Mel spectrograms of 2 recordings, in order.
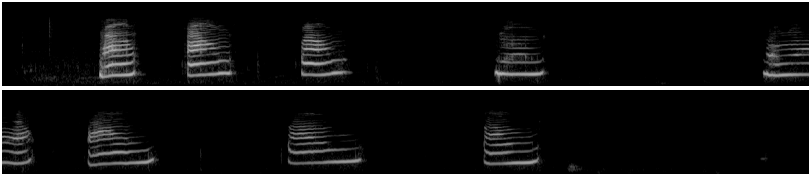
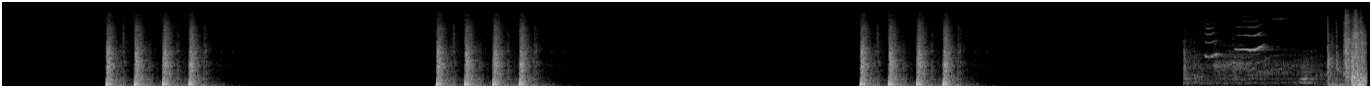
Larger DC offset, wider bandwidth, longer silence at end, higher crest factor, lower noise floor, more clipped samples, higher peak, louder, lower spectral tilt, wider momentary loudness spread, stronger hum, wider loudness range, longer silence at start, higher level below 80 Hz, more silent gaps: neither; second, 10.5 kHz vs 15.5 kHz; first, 2.7 s vs 0.05 s; about the same, 24 dB vs 22 dB; second, -75 dBFS vs -81 dBFS; neither; about the same, -8 dBFS vs -10 dBFS; about the same, -26 LUFS vs -28 LUFS; second, 2 dB/octave vs -5.5 dB/octave; about the same, 17 LU vs 19 LU; neither; first, 13 LU vs 6 LU; about the same, 0.95 s vs 1.05 s; second, -86 dBFS vs -38 dBFS; second, none vs 3.02-4.21 s, 6.32-8.45 s, 10.56-11.81 s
